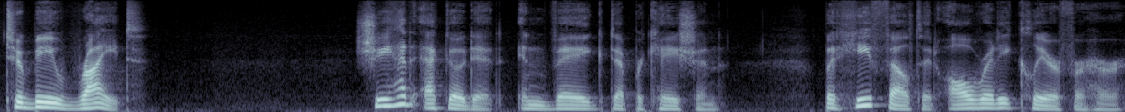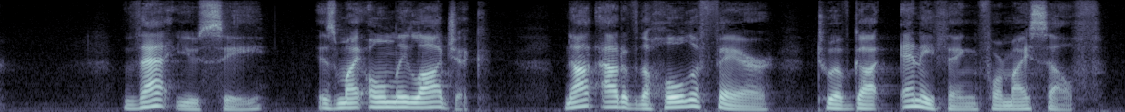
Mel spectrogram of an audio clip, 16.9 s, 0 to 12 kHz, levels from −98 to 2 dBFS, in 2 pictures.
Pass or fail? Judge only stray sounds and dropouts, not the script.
pass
